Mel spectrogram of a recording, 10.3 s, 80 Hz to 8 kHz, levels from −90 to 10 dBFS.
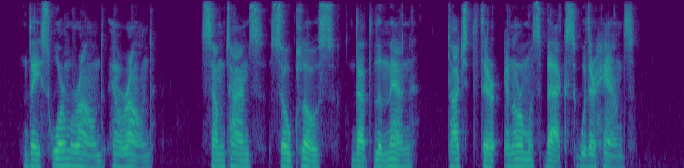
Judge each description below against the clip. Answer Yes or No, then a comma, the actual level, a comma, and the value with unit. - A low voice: Yes, low, 115 Hz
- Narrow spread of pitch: Yes, narrow, 1.5 semitones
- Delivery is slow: Yes, slow, 105 wpm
